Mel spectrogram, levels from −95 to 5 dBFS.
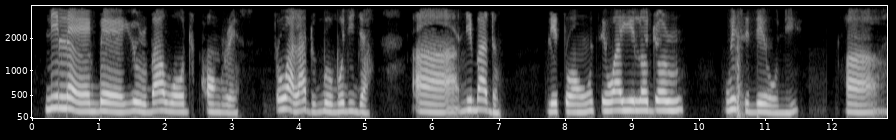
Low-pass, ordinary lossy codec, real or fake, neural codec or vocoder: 3.6 kHz; MP3, 32 kbps; real; none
